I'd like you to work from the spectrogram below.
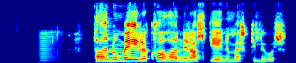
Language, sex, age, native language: Icelandic, female, 40-49, Icelandic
